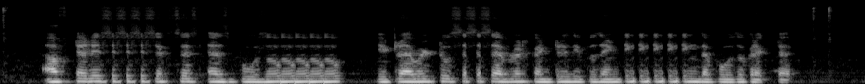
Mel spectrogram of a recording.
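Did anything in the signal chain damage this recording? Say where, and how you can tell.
Yes. The speech stutters four times, looping the same 144 ms slice: three extra plays from 1.12 to 1.55 s, four from 2.80 to 3.37 s, two from 4.65 to 4.93 s, and four from 6.33 to 6.90 s. These are repeated frames at the codec or storage stage. A block of compressed frames, consistent with six frames per block, was written or delivered more than once, so the decoder replays it, lengthening the audio by up to 576 ms each time.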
